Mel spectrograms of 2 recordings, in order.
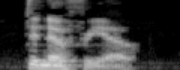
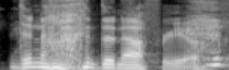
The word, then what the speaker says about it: D'Onofrio: Am I saying his name right? I feel like you would know. – Absolutely not. – I'm not? – D'Onofrio. – D'Onofrio? – But it's fine. – I was pretty close.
